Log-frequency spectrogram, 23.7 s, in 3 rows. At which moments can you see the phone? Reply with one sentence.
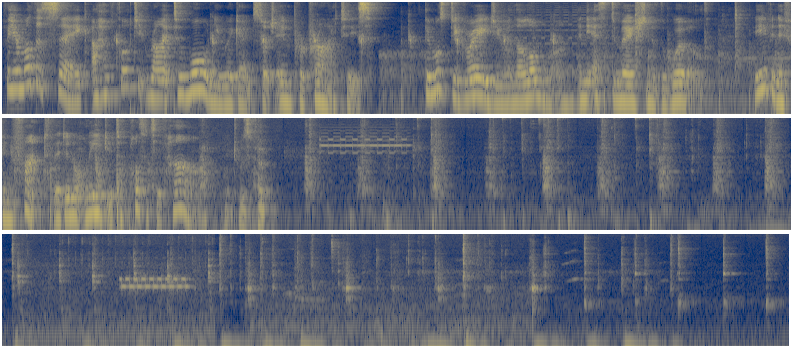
You can hear the phone from 5.0 to 6.0 s, from 10.3 to 12.0 s and from 16.9 to 17.7 s.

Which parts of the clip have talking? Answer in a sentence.
You can hear the talking from 0.0 to 10.6 s.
